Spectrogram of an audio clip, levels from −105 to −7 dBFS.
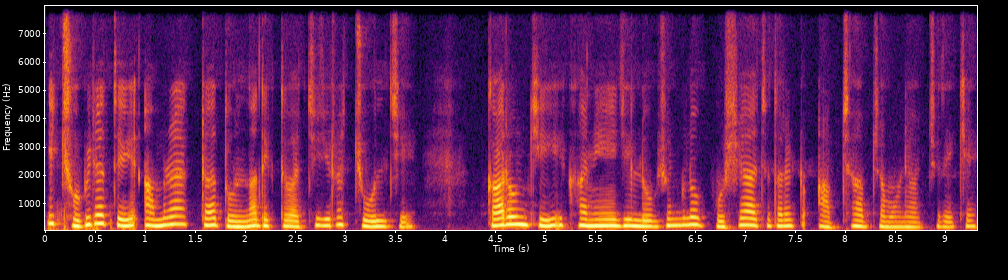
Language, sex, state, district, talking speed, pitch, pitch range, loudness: Bengali, female, West Bengal, Kolkata, 160 wpm, 215 Hz, 195-235 Hz, -14 LUFS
